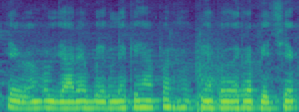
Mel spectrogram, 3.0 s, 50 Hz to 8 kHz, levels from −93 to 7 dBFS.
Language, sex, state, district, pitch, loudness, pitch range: Hindi, male, Haryana, Rohtak, 130 Hz, -15 LUFS, 125-135 Hz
